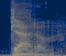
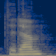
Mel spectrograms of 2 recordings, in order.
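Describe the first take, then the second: First: The stress falls on the first syllable. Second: The stress falls on the second syllable. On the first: "a trochee is" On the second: "An iamb is"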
